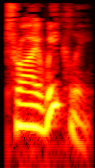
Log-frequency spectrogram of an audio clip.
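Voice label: "triweekly", British English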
